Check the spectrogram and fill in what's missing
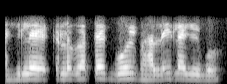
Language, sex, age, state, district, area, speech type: Assamese, female, 60+, Assam, Charaideo, urban, conversation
